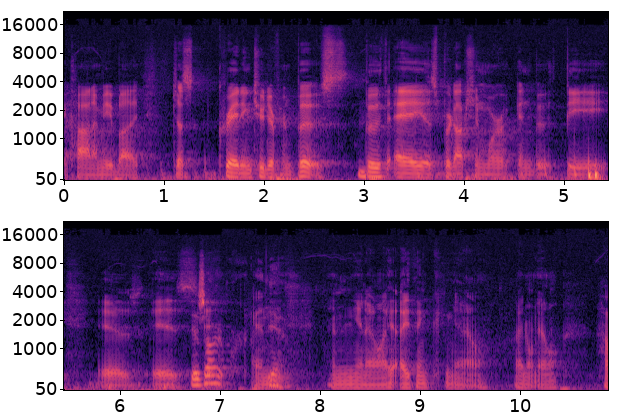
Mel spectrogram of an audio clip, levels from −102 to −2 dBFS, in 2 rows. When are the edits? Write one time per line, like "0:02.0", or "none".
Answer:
0:07.3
